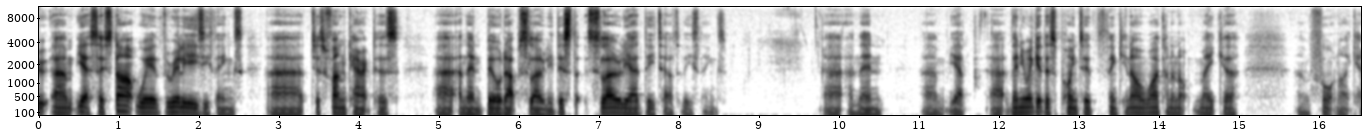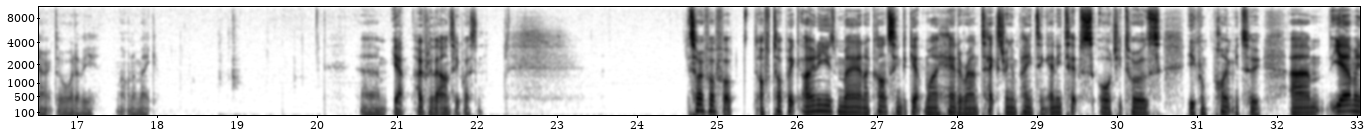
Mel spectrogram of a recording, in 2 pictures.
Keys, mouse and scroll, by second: 0.0 click, 0.7 middle click, 1.1 click, 1.5 middle click, 2.0 click, 2.4 middle click, 2.8-4.3 drag, 4.3 middle click, 4.7 click, 5.1 middle click, 5.5 click, 5.9 middle click, 6.3-7.6 drag, 7.6 middle click, 7.9 click, 8.8 middle click, 9.1 click, 10.1-12.3 middle drag, 12.3-13.4 drag, 13.4 middle click, 13.9-15.6 drag, 15.6 middle click, 16.1-17.5 drag, 17.5-19.0 middle drag, 19.0 click, 19.7 middle click, 20.1-30.9 drag, 30.9-32.8 middle drag, 32.8 click.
